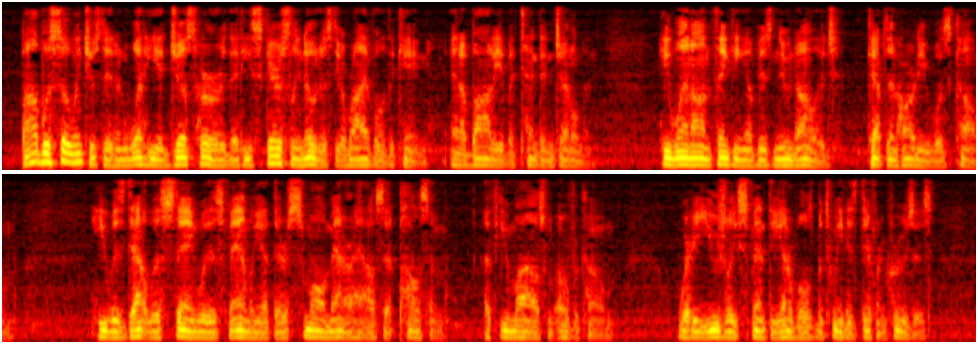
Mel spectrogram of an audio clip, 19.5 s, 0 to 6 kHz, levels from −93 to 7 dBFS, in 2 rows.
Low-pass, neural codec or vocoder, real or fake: 5.4 kHz; none; real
